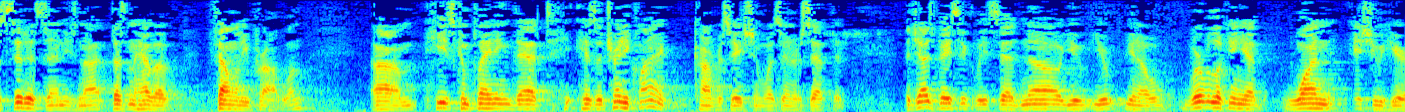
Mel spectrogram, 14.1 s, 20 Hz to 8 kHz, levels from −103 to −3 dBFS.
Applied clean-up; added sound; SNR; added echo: none; none; none; none.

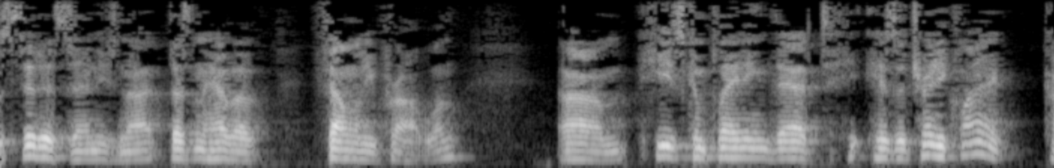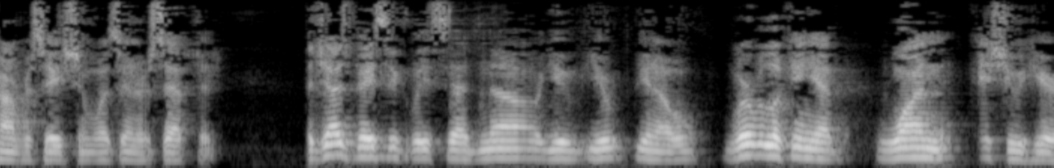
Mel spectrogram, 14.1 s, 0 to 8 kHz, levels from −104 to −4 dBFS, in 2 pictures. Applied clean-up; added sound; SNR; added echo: neural mask model DeepFilterNet 3.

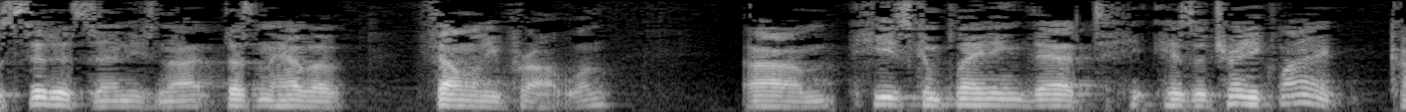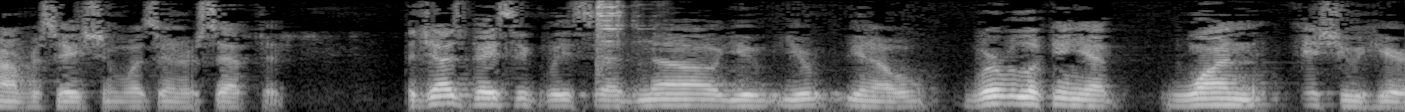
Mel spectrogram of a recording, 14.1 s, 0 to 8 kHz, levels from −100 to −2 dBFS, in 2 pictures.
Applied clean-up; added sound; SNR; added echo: neural mask model RNNoise.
